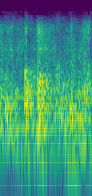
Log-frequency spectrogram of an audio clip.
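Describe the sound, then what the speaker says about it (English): Audience applause at a devotional Srimad Bhagavatam class in a cultural center, a short burst of steady, dense clapping from a seated crowd at moderate volume. "Big round of applause, please."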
